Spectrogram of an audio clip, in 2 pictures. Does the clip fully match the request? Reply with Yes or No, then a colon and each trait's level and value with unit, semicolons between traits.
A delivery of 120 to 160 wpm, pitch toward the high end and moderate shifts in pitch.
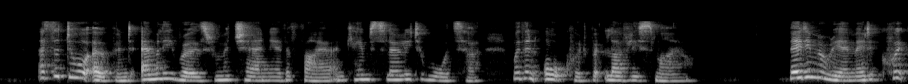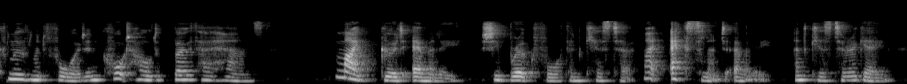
No: average, 175 wpm; high, 195 Hz; average, 4.1 semitones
